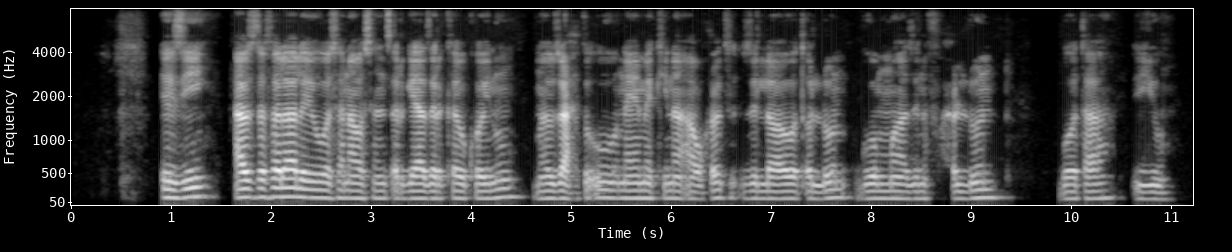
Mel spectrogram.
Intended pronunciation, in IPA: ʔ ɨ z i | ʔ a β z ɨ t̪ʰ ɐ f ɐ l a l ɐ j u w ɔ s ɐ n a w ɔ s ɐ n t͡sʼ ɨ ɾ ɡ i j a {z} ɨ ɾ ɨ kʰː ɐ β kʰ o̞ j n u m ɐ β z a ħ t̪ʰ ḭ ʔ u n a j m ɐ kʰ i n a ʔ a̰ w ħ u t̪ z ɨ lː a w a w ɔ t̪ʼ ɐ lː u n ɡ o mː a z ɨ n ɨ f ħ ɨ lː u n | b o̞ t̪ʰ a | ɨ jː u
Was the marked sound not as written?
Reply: no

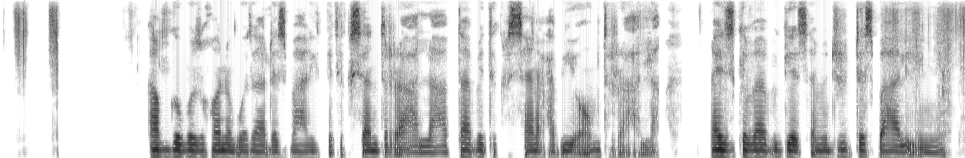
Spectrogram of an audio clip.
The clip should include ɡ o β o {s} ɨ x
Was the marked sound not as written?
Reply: yes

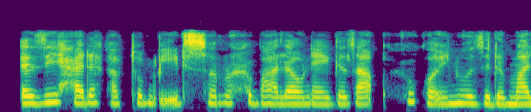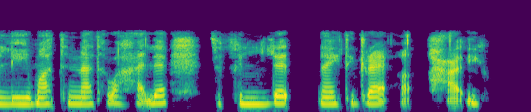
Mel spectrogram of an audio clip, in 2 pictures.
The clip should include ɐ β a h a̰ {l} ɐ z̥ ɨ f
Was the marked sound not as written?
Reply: no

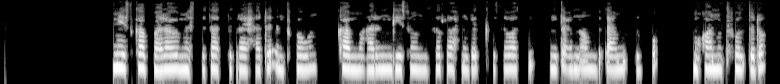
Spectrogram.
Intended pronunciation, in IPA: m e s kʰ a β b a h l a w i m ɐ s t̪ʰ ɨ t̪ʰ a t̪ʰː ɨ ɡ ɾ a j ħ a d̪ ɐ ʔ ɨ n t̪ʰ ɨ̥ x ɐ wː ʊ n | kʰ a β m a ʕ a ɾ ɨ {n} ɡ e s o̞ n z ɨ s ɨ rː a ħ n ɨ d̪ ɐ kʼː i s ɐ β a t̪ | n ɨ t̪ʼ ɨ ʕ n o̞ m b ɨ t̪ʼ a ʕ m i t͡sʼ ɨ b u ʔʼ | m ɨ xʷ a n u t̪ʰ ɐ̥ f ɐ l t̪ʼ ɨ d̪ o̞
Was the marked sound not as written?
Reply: no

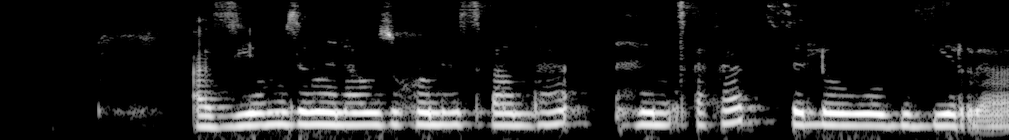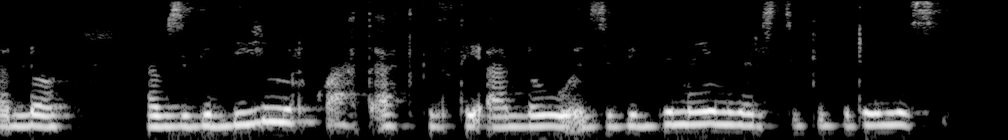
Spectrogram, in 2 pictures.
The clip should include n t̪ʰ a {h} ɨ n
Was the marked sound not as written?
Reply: no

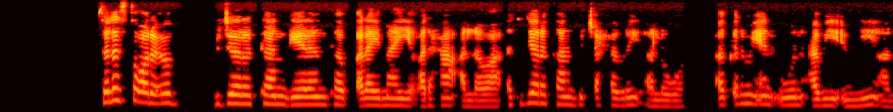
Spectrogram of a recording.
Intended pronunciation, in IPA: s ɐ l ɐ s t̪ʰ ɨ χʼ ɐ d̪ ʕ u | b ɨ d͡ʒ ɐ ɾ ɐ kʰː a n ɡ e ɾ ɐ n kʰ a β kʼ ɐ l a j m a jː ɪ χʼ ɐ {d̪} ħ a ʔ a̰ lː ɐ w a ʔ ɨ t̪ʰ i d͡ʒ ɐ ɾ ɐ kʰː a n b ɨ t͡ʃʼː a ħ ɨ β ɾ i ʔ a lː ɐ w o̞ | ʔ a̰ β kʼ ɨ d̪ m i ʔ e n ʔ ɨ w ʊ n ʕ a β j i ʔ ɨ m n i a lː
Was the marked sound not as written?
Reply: no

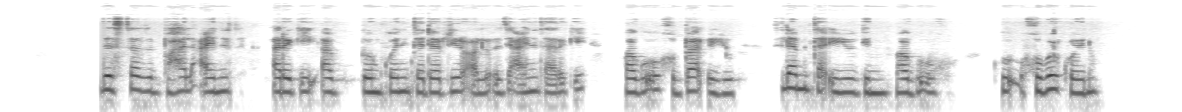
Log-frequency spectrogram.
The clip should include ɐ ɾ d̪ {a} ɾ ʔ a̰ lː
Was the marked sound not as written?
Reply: yes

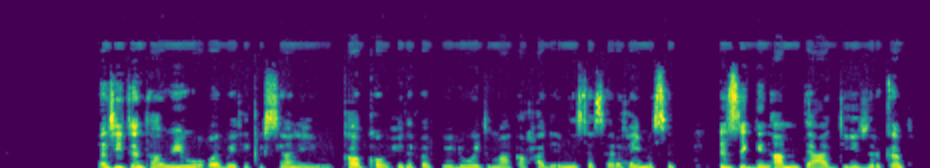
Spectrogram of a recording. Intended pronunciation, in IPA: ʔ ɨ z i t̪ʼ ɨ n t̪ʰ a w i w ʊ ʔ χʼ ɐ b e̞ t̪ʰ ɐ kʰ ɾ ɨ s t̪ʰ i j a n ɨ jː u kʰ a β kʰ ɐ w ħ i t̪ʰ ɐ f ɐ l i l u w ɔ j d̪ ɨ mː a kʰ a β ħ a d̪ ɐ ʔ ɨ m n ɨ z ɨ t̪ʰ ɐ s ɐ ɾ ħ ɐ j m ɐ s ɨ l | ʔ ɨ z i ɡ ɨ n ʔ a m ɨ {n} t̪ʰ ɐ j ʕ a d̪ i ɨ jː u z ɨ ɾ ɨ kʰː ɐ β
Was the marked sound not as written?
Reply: no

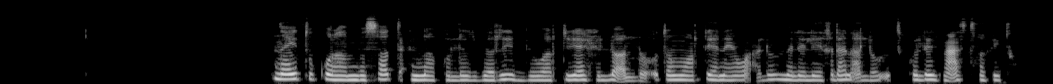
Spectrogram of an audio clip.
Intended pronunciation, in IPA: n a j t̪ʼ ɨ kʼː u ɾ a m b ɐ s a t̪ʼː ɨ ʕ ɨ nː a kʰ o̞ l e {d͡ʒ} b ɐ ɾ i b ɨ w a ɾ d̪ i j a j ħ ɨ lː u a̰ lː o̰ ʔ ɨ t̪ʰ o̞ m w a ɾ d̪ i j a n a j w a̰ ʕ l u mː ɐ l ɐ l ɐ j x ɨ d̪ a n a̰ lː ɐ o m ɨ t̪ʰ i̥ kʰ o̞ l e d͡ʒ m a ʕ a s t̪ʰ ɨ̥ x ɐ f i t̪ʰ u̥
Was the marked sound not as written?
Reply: no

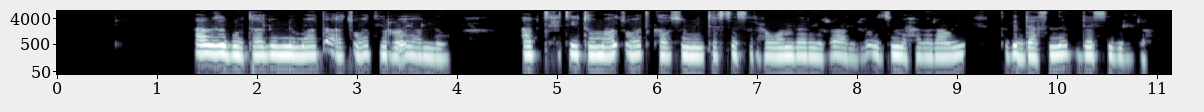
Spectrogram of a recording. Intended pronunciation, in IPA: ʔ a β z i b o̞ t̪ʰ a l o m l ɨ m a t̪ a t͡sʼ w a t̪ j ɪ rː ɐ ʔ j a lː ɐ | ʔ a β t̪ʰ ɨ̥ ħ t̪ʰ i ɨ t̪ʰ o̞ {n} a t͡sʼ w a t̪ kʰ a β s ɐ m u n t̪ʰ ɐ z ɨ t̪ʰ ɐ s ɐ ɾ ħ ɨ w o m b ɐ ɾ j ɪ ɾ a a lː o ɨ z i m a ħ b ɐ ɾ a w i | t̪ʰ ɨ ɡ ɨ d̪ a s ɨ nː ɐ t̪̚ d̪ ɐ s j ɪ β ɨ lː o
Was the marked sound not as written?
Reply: yes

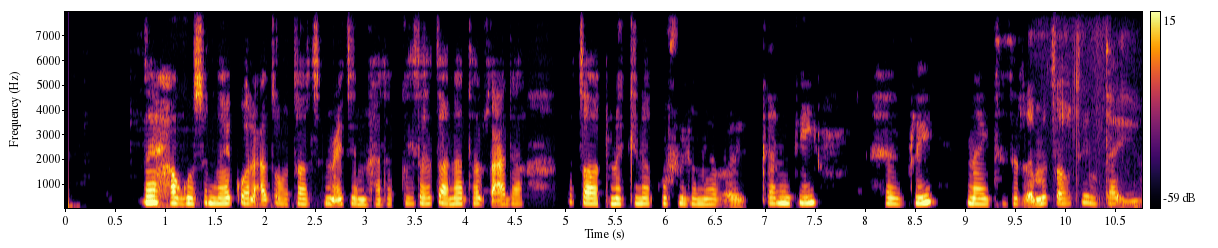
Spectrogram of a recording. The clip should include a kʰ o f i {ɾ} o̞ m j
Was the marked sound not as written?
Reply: yes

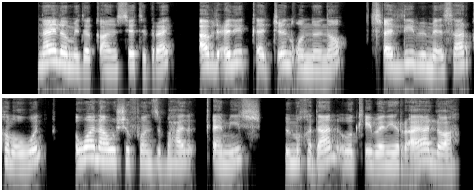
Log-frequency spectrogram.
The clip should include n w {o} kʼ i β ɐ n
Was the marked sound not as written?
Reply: yes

